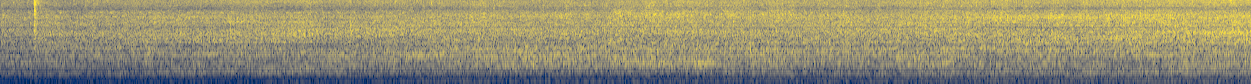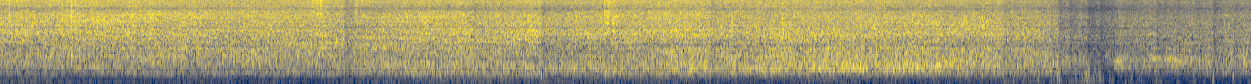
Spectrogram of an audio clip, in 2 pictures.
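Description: Steady outdoor background hiss that slowly swells, with a single click just after the start and a faint hum later on.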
